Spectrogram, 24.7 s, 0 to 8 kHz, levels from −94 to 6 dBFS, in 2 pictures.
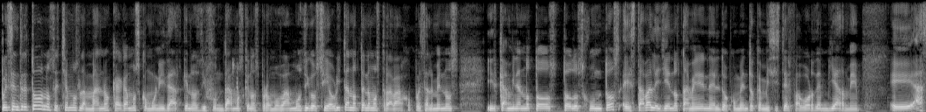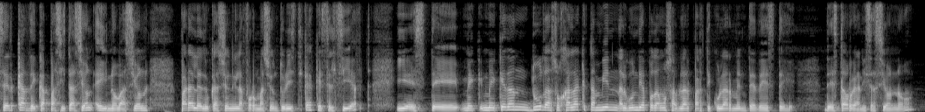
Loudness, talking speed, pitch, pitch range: -17 LUFS, 195 wpm, 140 Hz, 130-155 Hz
